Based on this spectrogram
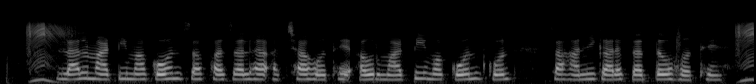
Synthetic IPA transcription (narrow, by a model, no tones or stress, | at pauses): laːlmaːʈimãkoːnsapʰəsəlɦɛʔətːʃʰaɦoːt̪ʰɦeʔaʊɾmaːʈimãkoːnkoːn | saɦaːnikaːɾək̚t̪əɾt̪əʋɦoːt̪ʰɦẽ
